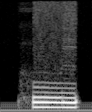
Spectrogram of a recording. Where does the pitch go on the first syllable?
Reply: low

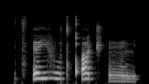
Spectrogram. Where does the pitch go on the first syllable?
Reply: high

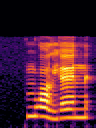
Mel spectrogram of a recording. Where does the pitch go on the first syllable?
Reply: falling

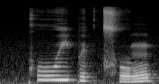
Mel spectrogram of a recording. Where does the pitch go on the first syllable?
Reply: high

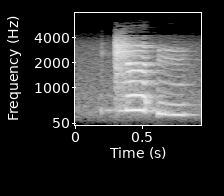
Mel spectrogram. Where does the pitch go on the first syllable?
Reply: high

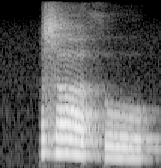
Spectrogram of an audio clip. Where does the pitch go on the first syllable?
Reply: falling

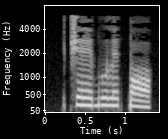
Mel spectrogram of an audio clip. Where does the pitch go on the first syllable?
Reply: low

